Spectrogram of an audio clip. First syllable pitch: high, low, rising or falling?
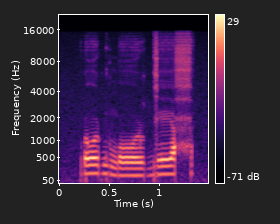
high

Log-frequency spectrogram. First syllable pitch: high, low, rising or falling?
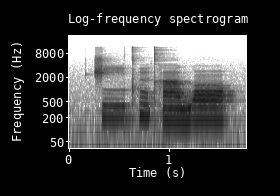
low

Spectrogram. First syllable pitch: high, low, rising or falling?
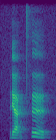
falling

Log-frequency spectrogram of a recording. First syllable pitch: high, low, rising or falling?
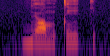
low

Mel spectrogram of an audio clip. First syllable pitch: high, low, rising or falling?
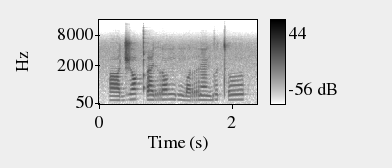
low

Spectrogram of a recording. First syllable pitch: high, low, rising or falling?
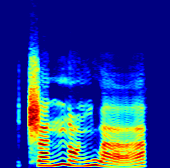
rising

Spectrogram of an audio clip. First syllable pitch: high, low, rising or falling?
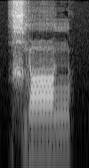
high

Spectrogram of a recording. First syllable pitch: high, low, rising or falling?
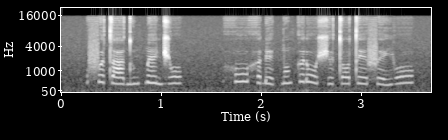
falling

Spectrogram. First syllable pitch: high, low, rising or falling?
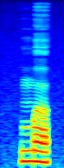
low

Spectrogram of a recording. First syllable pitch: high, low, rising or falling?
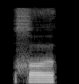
high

